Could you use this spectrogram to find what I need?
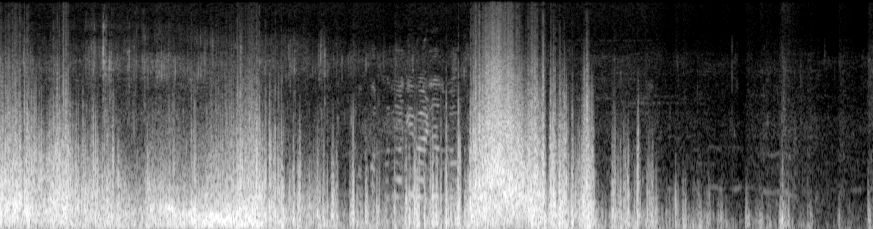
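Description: River water rushes and splashes close by.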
